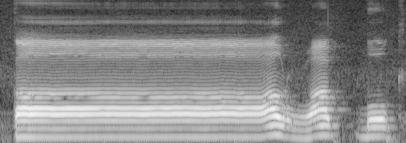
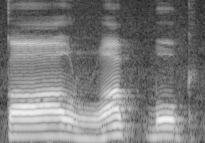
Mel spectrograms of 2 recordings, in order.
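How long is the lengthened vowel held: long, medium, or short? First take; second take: long; short. First: The lengthened vowel is held long. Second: The lengthened vowel is held short.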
